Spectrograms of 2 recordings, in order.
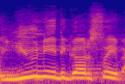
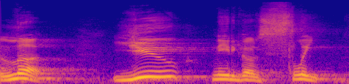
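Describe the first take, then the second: First: Louder, firm wife's order; louder stern wife. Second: Slow, firm wife telling him off; mock stern wife. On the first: Retold or imitated. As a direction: say it louder like a wife ending the argument. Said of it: "She just". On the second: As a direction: lay it down slowly like a no-nonsense wife. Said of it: "she'll be like".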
